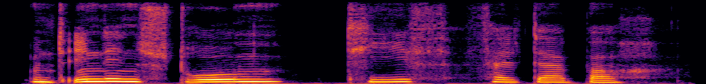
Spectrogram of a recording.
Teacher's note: Das richtungsgebende Anfangswort tief ist betont, das freie Fallen in den Wörtern fällt und der unbetont, das Ankommen im Bach wiederum betont.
